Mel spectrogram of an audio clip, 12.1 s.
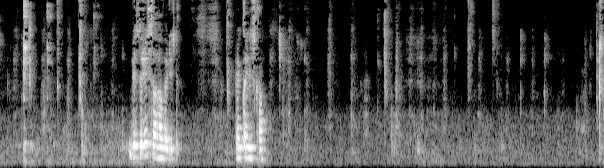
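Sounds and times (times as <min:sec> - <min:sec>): faint chewing clicks: 0:05.4 - 0:12.0.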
